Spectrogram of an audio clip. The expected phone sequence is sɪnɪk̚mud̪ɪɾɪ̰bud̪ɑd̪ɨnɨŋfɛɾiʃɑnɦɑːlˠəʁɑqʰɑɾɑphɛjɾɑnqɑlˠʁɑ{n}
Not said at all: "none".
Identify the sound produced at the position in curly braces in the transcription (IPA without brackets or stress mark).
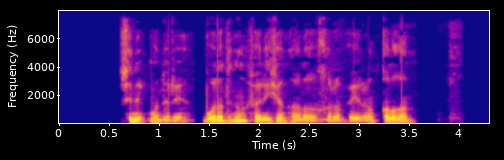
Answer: n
